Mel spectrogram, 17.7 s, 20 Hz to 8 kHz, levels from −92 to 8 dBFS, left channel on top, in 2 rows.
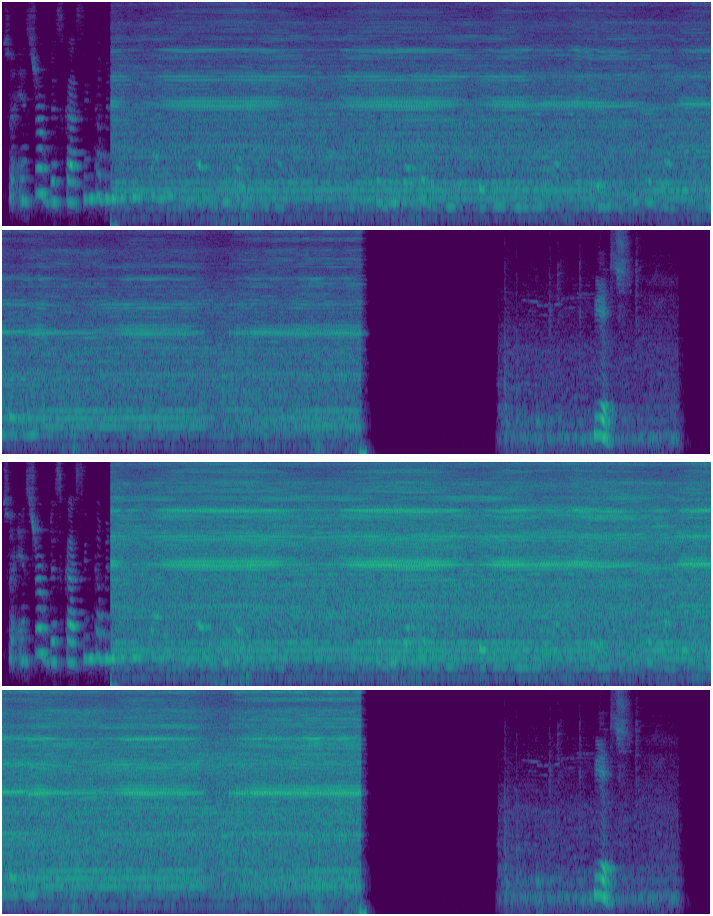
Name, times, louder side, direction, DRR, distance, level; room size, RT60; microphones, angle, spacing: voice 1, 0.0-3.8 4.3-9.8, right 2 dB, 60° right, 2.3 m, -44 dB
Tools, 1.4-13.4, right 11 dB, 85° right, 0.5 m, -30 dB
voice 2, 15.1-17.3, equal, 5° left, 1.1 m, -42 dB
10.5 x 5.0 x 2.9 m
head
